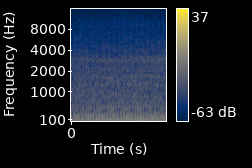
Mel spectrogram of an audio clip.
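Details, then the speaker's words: 1964 Triumph Herald, about 1200 cc, idling after a fuel pump rebuild, with newer carburetors and a stainless exhaust: steady low idle with a nice even tone and no knocks or misses; running well. "this is really nice it sounds really good see if you can hear a little better nice even tone too"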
